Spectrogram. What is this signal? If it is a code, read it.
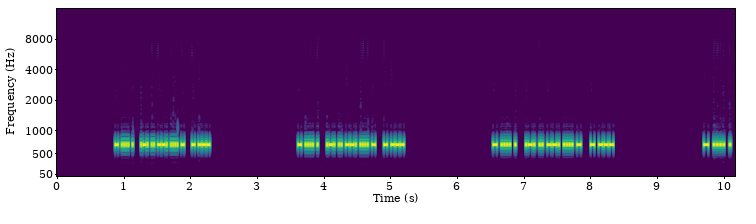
Morse code, heard as a keyed tone, about 60 wpm, 700 Hz. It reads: THE RIGHT TO THE RIGHT TO THE RIGHT TO THE
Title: Speed-Racing - Sets of 3 Words 50wpm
